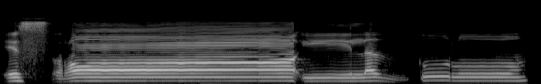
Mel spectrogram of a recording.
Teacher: In order to pronounce this letter correctly, we have to place the tip of the tongue at the edge of the upper front two teeth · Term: zal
